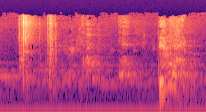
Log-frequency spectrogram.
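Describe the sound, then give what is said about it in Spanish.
Typewriter keys strike as a name is typed onto a blank sheet of paper. A few sharp, separate clacks are broken by pauses. “Luego aprieta algunas teclas escribiendo Blanca en la hoja en blanco.”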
